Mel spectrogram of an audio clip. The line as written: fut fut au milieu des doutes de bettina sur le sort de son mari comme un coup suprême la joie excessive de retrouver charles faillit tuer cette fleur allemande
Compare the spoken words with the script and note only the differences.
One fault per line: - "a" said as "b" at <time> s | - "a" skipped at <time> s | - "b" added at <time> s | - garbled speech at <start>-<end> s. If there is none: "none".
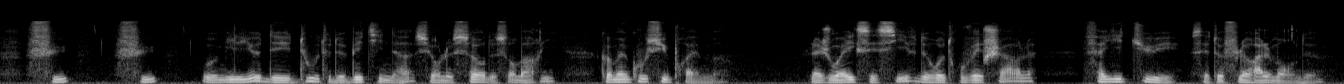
none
